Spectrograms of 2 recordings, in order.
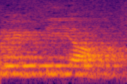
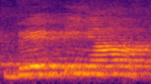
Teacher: Last में हमारे अनुनासिक स्वर है तो हमारे नासिक से, हमारी नाक से ऐसी साउंड निकलती है कुछ भारी सी। ठीक है, जो ध्वनि होती है, जो अधिकांश ध्वनि होती है, हम वो मुंह से ना छोड़ के वो अपनी नाक से छोड़ते हैं।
